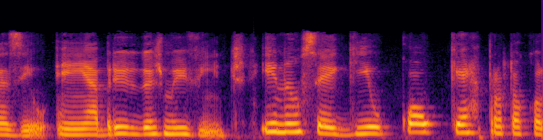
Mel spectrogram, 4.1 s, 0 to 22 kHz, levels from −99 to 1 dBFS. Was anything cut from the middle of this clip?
no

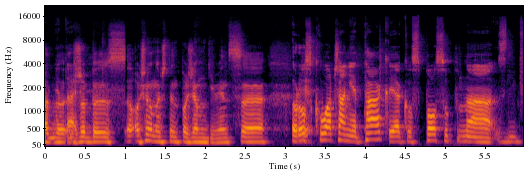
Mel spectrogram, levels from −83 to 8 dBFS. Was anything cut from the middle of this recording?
yes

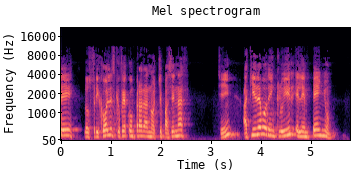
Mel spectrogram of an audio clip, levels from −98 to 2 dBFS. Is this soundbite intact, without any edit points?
yes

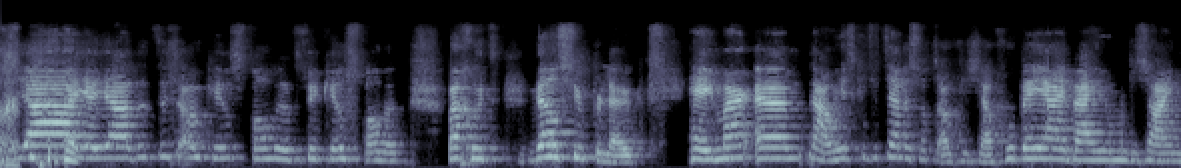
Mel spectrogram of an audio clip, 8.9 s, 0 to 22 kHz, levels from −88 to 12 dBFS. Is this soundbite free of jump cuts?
yes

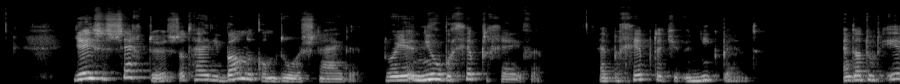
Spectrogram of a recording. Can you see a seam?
no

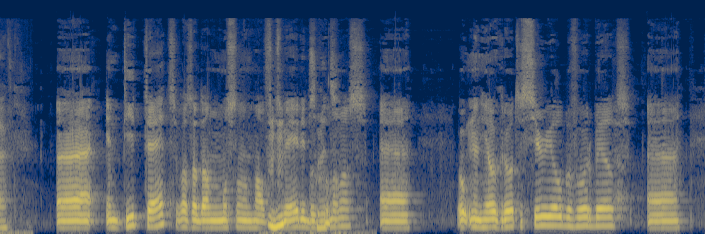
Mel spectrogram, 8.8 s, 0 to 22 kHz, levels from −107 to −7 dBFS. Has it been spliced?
yes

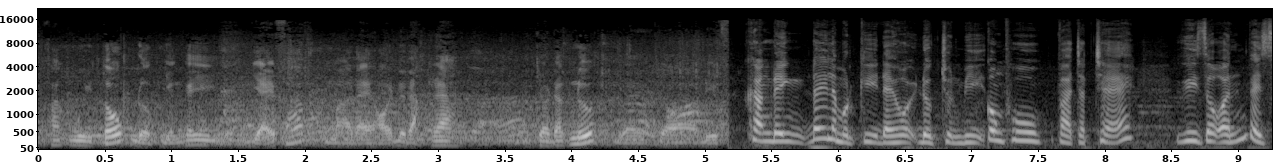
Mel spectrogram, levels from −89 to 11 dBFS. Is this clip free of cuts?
no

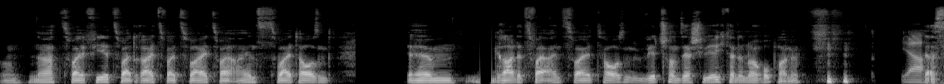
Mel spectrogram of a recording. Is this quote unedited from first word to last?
yes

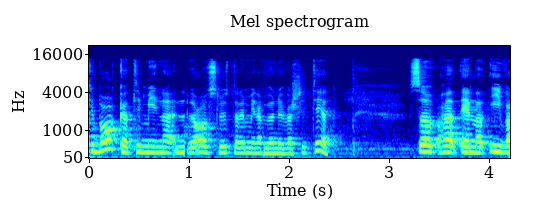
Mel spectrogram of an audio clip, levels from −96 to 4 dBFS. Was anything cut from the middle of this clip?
yes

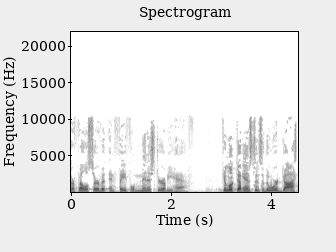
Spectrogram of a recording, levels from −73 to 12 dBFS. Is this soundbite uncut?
no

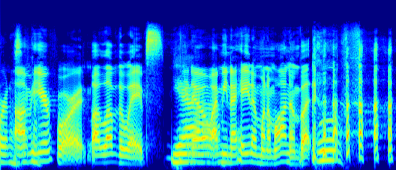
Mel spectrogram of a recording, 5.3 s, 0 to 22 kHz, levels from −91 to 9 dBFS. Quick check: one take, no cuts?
yes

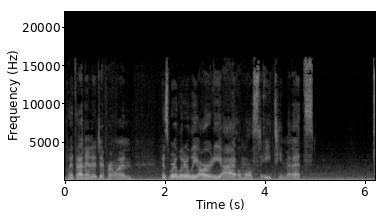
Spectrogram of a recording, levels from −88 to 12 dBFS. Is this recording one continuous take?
yes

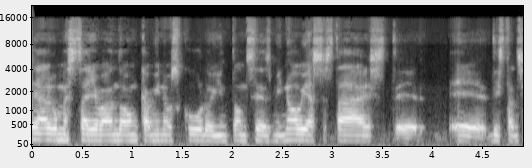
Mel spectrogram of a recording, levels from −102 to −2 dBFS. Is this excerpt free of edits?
yes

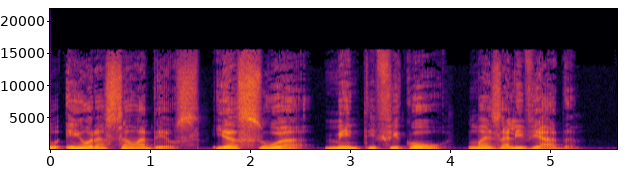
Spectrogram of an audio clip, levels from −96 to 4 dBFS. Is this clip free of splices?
no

